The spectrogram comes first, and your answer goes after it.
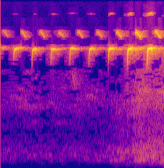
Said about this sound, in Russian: весна идет, и выслала крылатых оповестителей, пернатых глашатаев. Тут уж вслушивайся и примечай, у всякой пташки свои замашки.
